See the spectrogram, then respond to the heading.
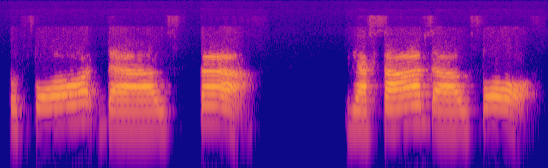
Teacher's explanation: ये तीनों हरूफ जुबान की नोक को ऊपर के सामने वाले दो दांतों की जड़ से लगाने से अदा होते हैं।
